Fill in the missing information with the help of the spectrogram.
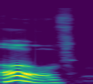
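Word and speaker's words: אוב: He pointed out that if you separate Ben and then O-B into two words, Ben, and in the Hebrew would be pronounced Ov, you get Ishbi, son of the Ov, because Ov means medium.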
